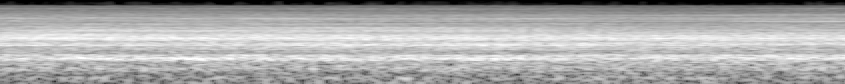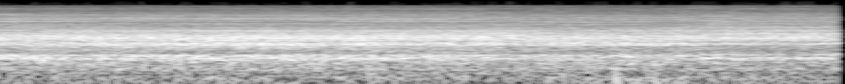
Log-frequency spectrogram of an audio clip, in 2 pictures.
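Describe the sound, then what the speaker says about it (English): A heat gun blasts continuously to dry a card-making craft project, giving a loud, steady, unbroken rush of hot air close to the microphone for the whole stretch. "So I'm going to blast this with my heat gun."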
